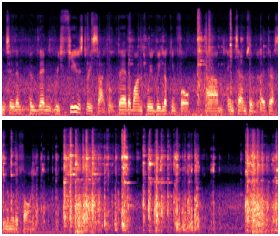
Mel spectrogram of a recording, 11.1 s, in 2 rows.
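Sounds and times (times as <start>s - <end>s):
speech: 0.0s - 7.2s
glass bottles clinking as box is emptied into truck: 3.9s - 11.0s.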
